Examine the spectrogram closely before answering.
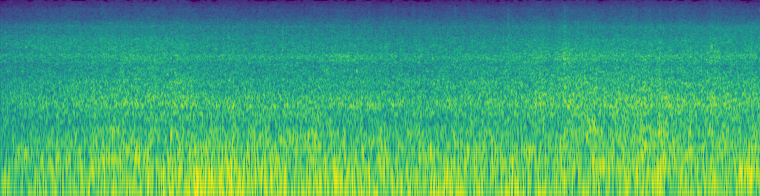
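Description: Sea surf surging and breaking against the rocks below: a steady rushing of foaming water that builds a little in the first second and then holds steady.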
